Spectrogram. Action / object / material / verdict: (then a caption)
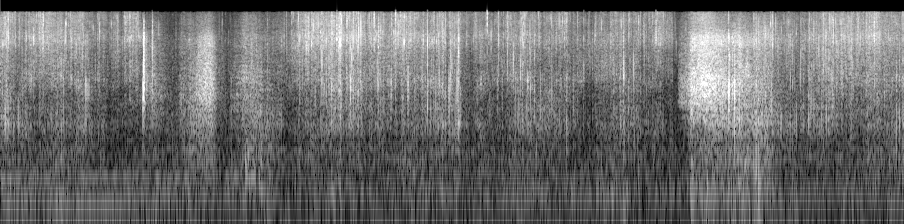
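scrape / pile of dry soap flakes and chips / soap / none. Both bare hands press, rub and scrunch their fingertips through a large heap of small multicolored dry soap flakes and chips, solid crumbly pieces piled on a dark surface. A steady, bright crunching and crinkling runs throughout, with sharp crackles and very little low end. A louder, denser burst of crunching comes near the end.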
